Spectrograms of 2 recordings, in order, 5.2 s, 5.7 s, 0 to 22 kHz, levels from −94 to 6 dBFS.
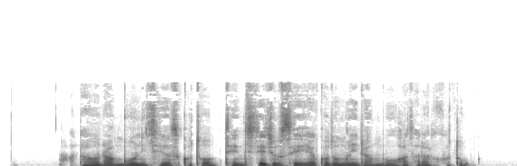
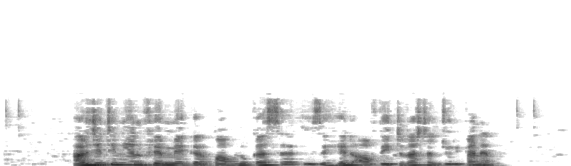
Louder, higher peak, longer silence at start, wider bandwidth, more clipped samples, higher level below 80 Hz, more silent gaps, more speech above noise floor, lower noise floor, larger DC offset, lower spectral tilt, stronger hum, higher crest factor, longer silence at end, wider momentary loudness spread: second, -30 LUFS vs -23 LUFS; second, -10 dBFS vs -6 dBFS; second, 0.6 s vs 0.75 s; first, 11.5 kHz vs 9.2 kHz; neither; about the same, -64 dBFS vs -62 dBFS; neither; second, 38 dB vs 49 dB; second, -67 dBFS vs -72 dBFS; neither; about the same, -6.5 dB/octave vs -6 dB/octave; neither; about the same, 20 dB vs 18 dB; second, 0.5 s vs 0.75 s; about the same, 10 LU vs 11 LU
